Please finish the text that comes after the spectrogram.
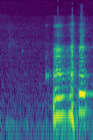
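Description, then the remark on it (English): A young girl sings in the background, picked up by a microphone: a brief, high-pitched phrase of two sustained, tuneful notes in quick succession after a moment of quiet, with no other voices. “Is she singing? She's singing.”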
